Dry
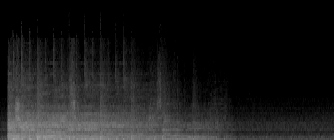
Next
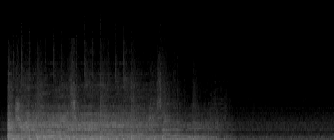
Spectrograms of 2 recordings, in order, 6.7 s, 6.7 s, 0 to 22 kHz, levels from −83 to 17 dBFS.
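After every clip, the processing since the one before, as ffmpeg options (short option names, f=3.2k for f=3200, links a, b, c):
-af "acompressor=threshold=-28dB:ratio=6,volume=-3.5dB"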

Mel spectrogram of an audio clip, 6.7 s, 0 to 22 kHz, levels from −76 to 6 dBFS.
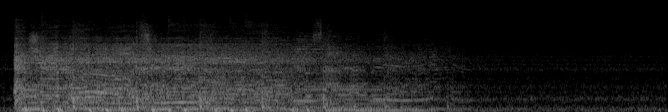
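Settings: -af "aecho=1:1:642:0.188,volume=1.5dB"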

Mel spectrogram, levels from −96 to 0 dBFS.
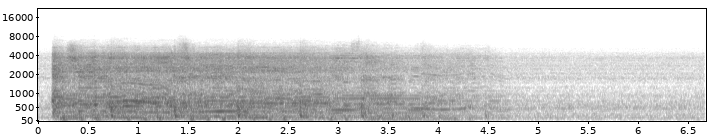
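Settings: -filter_complex "[0:a]highpass=f=110:w=0.5412,highpass=f=110:w=1.3066,equalizer=f=120:t=q:w=4:g=-5,equalizer=f=260:t=q:w=4:g=4,equalizer=f=640:t=q:w=4:g=6,equalizer=f=3.7k:t=q:w=4:g=9,lowpass=f=4.8k:w=0.5412,lowpass=f=4.8k:w=1.3066,asplit=2[a][b];[b]adelay=22,volume=-11dB[c];[a][c]amix=inputs=2:normalize=0,volume=-5.5dB"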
